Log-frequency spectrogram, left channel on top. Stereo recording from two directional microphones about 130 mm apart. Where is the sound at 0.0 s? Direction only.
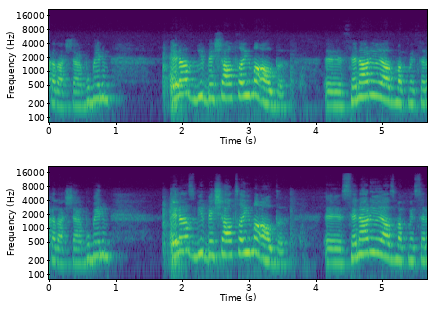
30° right (ahead or behind).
